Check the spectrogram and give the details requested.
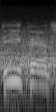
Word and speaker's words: defense: to sit here and yell at Sam Huff defense defense all of a sudden we start saying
